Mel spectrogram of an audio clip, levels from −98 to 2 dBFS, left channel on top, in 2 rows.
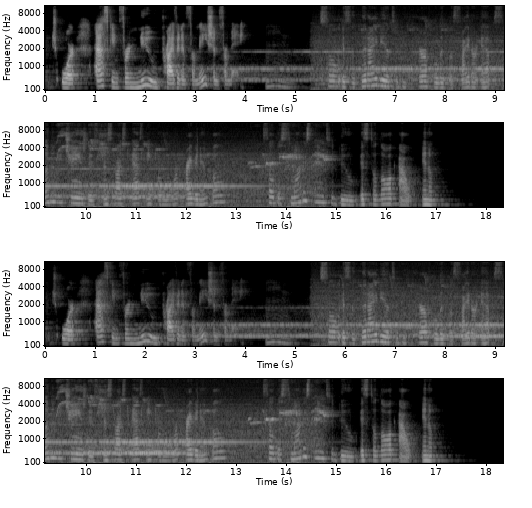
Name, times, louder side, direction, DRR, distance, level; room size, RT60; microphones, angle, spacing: voice 1, 0.0-3.9, left 7 dB, 65° left, 14 dB, 0.3 m, -39 dB
sound 1, 2.4-13.8, right 3 dB, 25° right, 1.6 m, -46 dB
voice 2, 4.4-5.0 5.5-8.9 9.2-12.8 13.6-17.0, right 1 dB, 5° right, 11 dB, 0.4 m, -45 dB
sound 2, 5.3-14.7, right 1 dB, 50° right, 4.3 m, -56 dB
Birds Singing, 9.4-14.8, right 2 dB, 90° right, 2.5 m, -52 dB
14.0 x 11.0 x 2.9 m, 0.81 s
head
